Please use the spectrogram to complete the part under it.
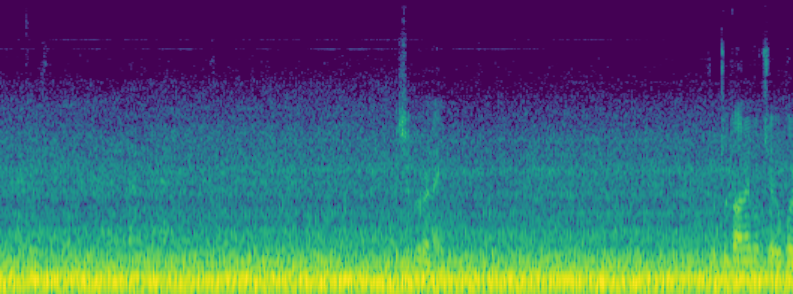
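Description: Inside an airplane descending toward Rome airport, a loud constant low cabin engine rumble drones throughout while someone talks over it.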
